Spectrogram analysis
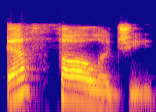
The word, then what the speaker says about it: ethology: So ethology, that's how you pronounce this word.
